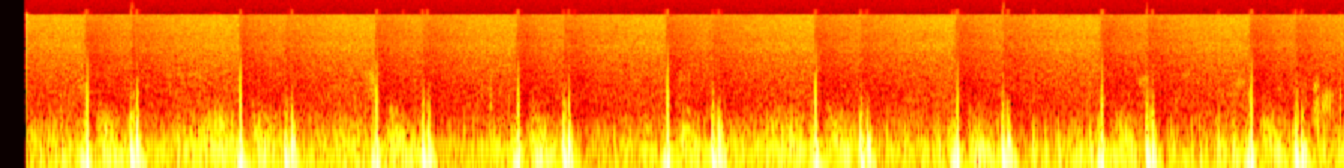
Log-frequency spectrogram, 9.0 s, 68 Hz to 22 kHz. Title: S2 Splits - Fixed, Wide & Paradoxical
